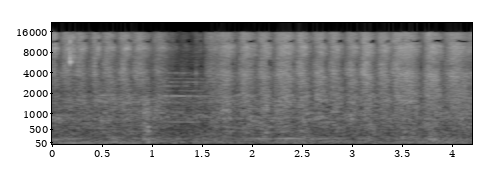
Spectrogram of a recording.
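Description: A wooden-handled bristle brush scrubs the lower suede upper along the sole of a worn black suede Nike boot. It makes a steady, bright, airy scratching in quick rhythmic back-and-forth strokes, easing briefly before picking back up.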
